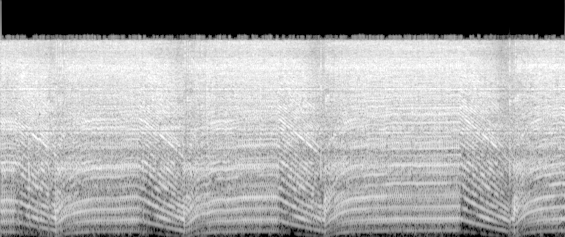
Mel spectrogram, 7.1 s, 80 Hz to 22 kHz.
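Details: Husqvarna 130 chainsaw with its replacement carburetor, not yet at operating temperature and smoking from extra oil: it screams at full throttle, bogs smoothly into each cut and recovers cleanly about every two seconds. Strong under load.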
